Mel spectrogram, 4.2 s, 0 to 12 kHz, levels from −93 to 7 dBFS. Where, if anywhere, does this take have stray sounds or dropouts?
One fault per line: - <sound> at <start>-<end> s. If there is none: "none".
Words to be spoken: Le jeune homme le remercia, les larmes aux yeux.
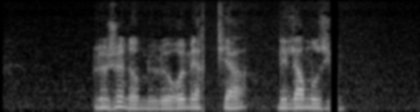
- dropout at 2.0-2.2 s
- dropout at 3.3-3.4 s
